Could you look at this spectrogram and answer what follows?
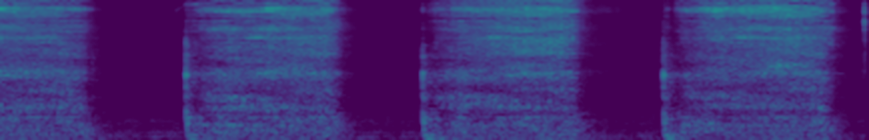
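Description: A knife blade scrapes across a sharpening stone, held at the wrong angle, in four long rasping strokes separated by short gaps. The strokes are close, loud and gritty, and no voice is heard.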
